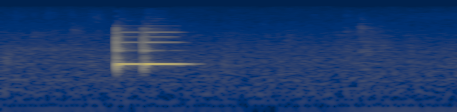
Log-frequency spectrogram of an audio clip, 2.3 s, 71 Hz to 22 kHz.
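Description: A single short, steady beep from an iPhone 4S's Siri, about half a second in and lasting about half a second. Siri gives no answer after it because it is not connecting to the network.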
